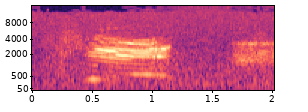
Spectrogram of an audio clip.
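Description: Two meow-like calls: a longer one with a slightly falling pitch about half a second in, and a shorter one near the end.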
